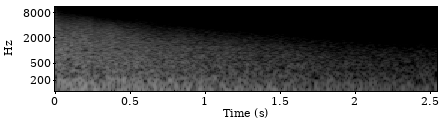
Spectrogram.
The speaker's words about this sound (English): I always love the explosions there.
